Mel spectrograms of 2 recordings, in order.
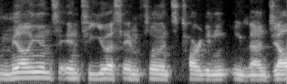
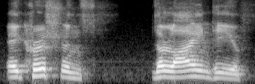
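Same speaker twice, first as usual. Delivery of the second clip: calling out; 3 semitones higher, 7 dB louder than usual. Real, not acted. Calling out to Christians.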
